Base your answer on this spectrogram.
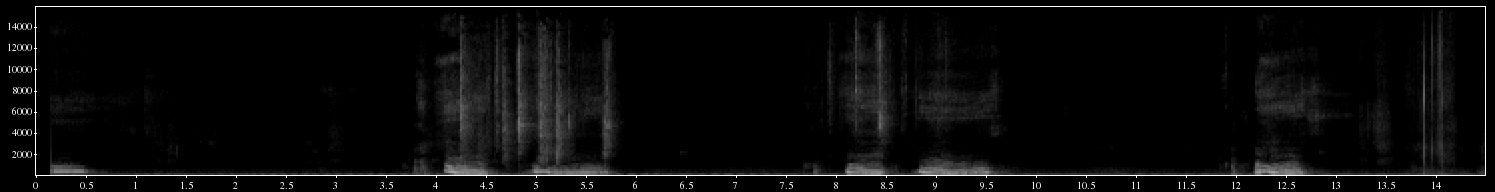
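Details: Indoor Welsh Corgi demanding food after a forgotten meal, giving paired whining, yodel-like vocalizations that rise then fall, in three bouts about four seconds apart, with a woman's voice briefly afterward.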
